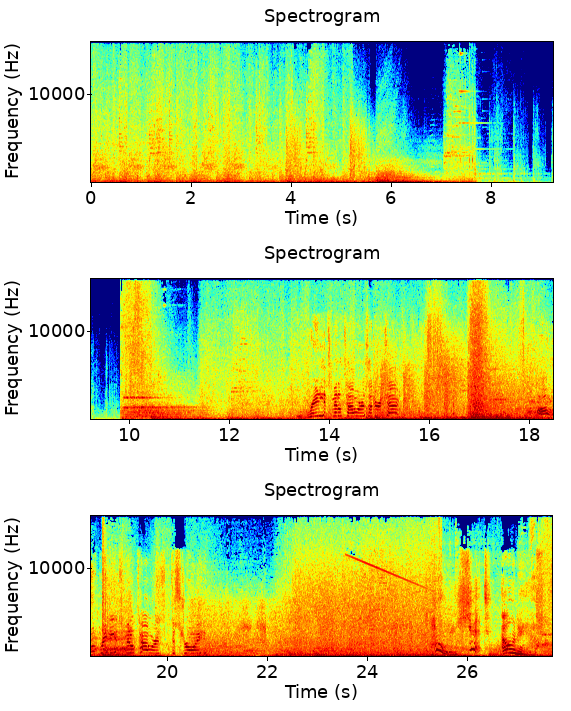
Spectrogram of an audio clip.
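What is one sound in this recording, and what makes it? Spell blasts and weapon clashes crackle and thud in a busy fight.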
